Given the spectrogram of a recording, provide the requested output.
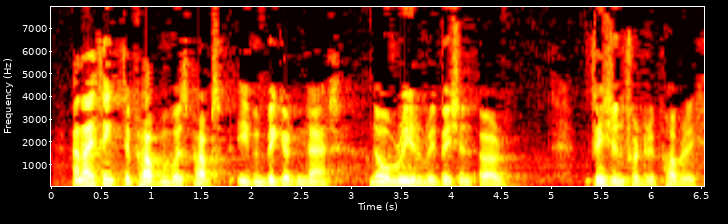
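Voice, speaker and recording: A man with an Irish accent speaks at a fairly quick pace, with a medium pitch and ordinary pitch variation. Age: 60s. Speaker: property developer. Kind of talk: public talk. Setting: stage with audience.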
